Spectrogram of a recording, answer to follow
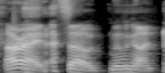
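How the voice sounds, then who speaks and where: A man with an average-pitched voice hosts a relaxed group Q&A. He talks informally and hesitantly, often correcting himself as he works toward an answer. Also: slow pace, gravelly. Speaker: panel host and musician reading out fan questions. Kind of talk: casual group Q&A chat. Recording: compressed group call audio.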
